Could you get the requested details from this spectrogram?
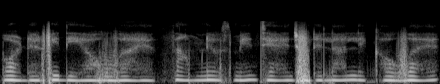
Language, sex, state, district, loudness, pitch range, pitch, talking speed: Hindi, female, Chhattisgarh, Bilaspur, -20 LUFS, 185-200 Hz, 195 Hz, 165 wpm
